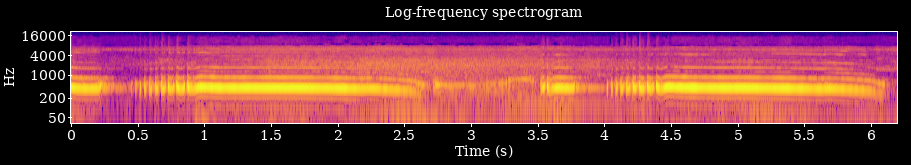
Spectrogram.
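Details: Two long pelung coos from a puter dove, each a pulsed rolling onset stretching into a steady low drawn note that drops at the end, separated by soft wavering hoots.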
